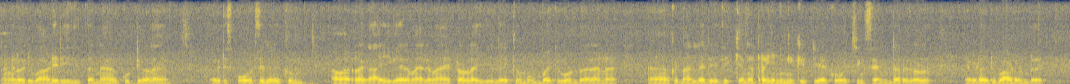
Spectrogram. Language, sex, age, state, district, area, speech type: Malayalam, male, 18-30, Kerala, Alappuzha, rural, spontaneous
